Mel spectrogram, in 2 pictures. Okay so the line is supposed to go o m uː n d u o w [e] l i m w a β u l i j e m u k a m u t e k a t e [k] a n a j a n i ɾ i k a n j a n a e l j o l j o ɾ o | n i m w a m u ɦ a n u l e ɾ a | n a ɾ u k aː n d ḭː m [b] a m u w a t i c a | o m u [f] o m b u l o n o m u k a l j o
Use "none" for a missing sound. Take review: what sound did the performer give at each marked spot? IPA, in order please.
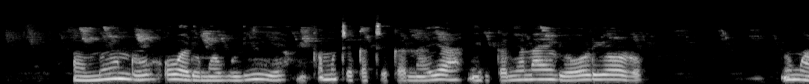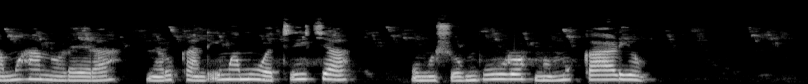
a, k, w, ʃ

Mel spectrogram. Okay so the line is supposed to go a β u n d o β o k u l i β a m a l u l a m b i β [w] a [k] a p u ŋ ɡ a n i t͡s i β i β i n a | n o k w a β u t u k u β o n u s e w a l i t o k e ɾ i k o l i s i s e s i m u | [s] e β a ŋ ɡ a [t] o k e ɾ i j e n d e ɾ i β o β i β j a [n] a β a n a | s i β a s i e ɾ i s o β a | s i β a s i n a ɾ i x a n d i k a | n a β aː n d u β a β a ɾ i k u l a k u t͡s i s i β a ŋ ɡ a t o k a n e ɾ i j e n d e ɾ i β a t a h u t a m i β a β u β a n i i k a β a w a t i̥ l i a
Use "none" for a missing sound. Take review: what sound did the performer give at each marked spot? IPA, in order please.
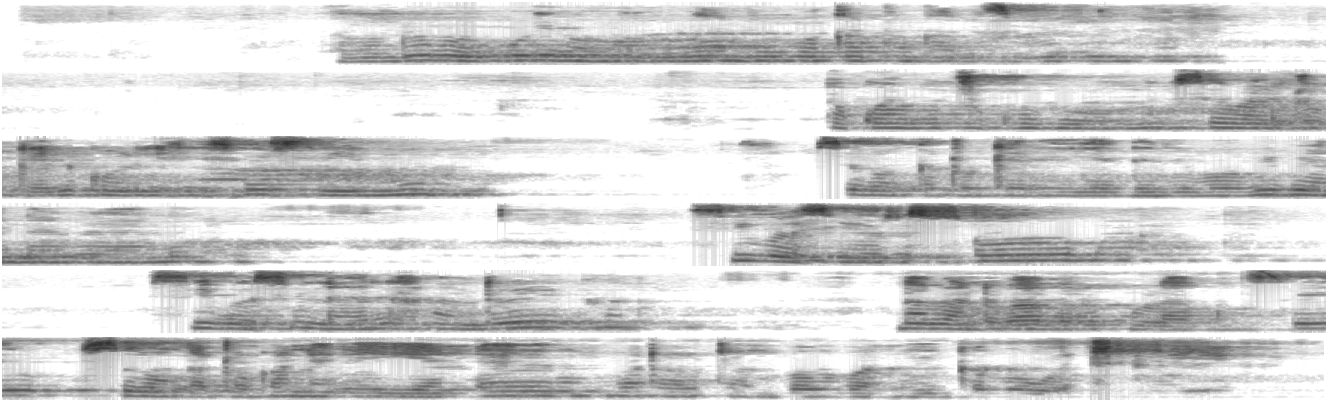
β, k, s, t, n

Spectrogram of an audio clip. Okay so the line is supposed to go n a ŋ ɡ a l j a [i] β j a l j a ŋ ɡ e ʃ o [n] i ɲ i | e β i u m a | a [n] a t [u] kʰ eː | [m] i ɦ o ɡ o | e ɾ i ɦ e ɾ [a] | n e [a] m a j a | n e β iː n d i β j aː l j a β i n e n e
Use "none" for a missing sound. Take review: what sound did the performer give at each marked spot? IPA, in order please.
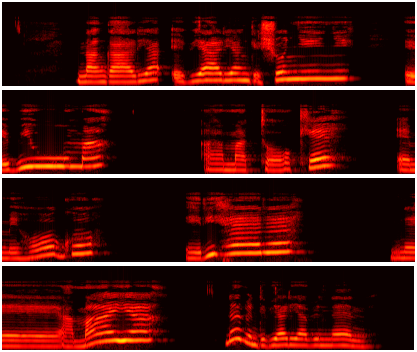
e, ɲ, m, o, m, e, a

